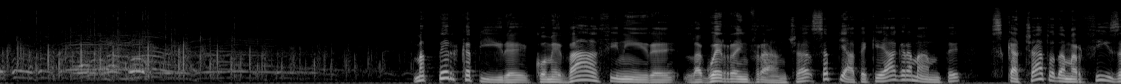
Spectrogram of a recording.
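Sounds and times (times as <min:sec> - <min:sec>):
audience clapping: 0:00.0 - 0:04.4
speech: 0:04.1 - 0:11.2.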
